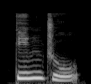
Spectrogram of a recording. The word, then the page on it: 叮嘱: dīng zhǔ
